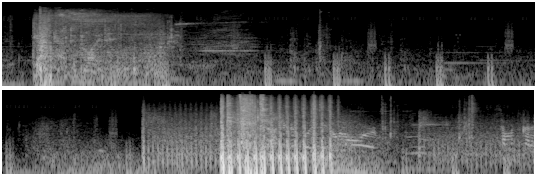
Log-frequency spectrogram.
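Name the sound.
gunfire in the video game Apex Legends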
